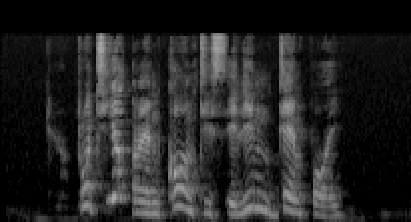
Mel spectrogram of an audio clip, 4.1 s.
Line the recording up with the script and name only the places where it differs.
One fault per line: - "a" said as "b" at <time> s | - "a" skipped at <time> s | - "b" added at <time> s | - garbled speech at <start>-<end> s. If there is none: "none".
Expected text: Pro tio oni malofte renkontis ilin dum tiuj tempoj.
- "oni malofte" skipped at 1.2 s
- "dum tiuj" skipped at 2.6 s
